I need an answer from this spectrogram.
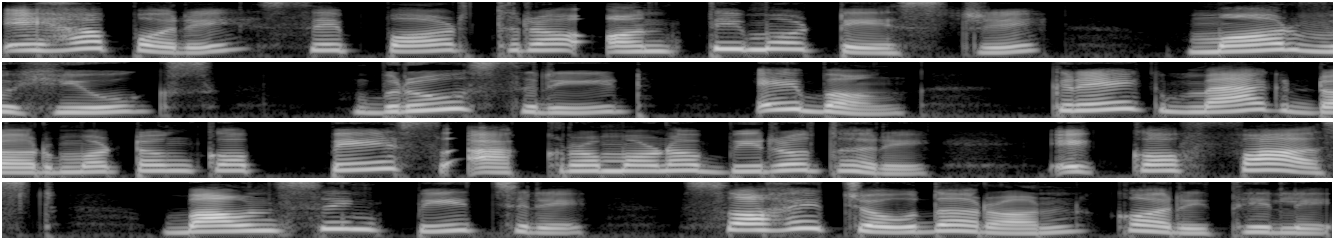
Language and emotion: Odia, neutral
